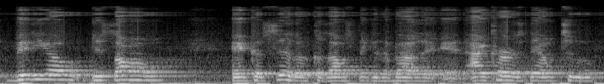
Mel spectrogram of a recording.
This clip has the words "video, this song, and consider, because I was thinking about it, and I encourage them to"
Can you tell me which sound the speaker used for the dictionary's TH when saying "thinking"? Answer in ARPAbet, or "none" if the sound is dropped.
TH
